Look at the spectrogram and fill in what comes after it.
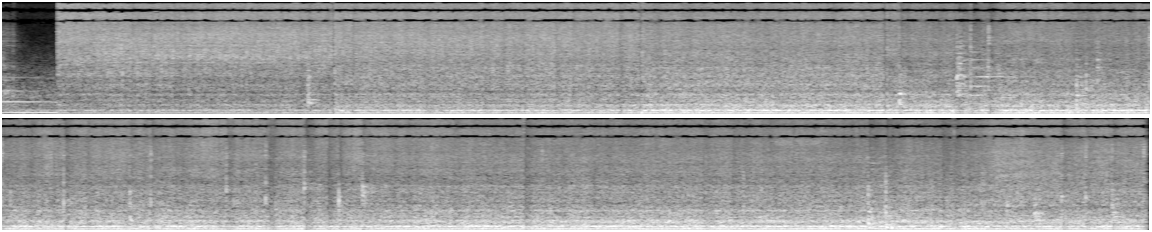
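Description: Meat, leek and chillies sizzling in a wok over a gas burner as they are stirred with a wooden spatula, over a steady low hum.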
